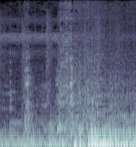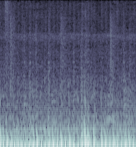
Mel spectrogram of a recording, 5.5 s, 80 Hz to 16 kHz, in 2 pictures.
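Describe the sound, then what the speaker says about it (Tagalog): A Yamaha R15 V2 motorcycle engine cranks with a few clattering thuds, then catches and settles into a steady, close idle with a rapid pulsing rumble. "So, papanda rin pa natin yung motor."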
